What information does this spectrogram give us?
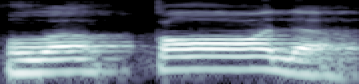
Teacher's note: وقال کے قاف کو اس طریقے سے پور پڑھیں گے کہ ہونٹوں کا سہارا نہ ہو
